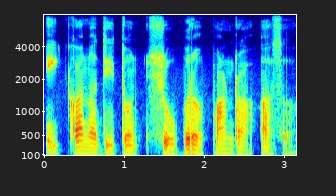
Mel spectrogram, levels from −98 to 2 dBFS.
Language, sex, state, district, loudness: Marathi, male, Maharashtra, Sindhudurg, -23 LUFS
